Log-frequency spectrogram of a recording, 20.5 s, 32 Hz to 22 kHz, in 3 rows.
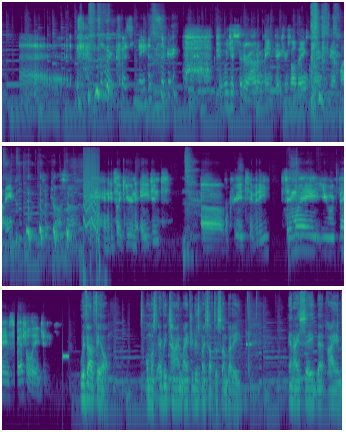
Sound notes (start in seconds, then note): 3.0 exhales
